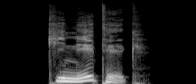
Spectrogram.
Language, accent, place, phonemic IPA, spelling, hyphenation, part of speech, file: German, Germany, Berlin, /kiˈneːtɪk/, Kinetik, Ki‧ne‧tik, noun, De-Kinetik.ogg
- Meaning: 1. kinetics 2. motion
